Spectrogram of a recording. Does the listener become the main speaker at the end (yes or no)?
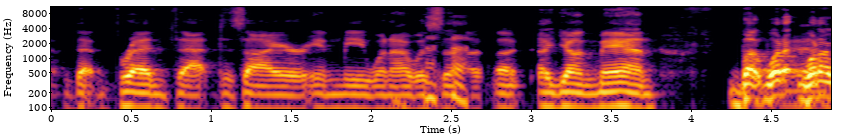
no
